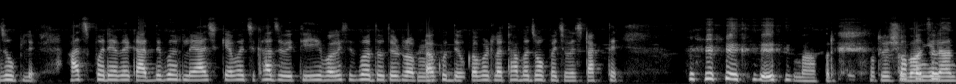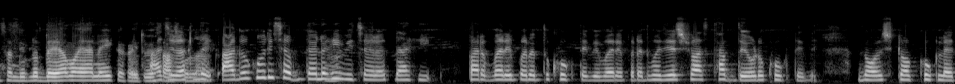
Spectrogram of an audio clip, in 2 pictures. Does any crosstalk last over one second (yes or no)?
no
